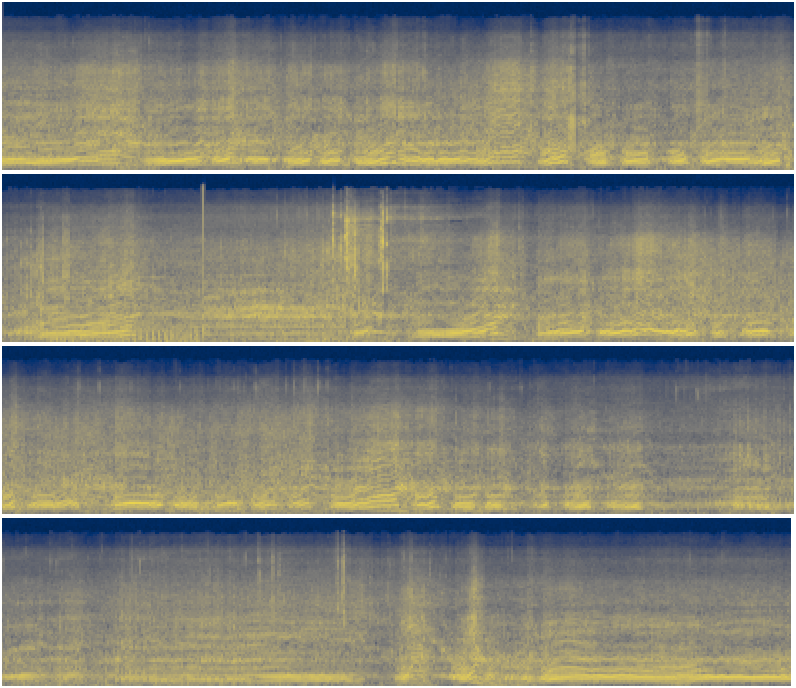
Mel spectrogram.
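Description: Dirt bike engine revving up and down continually as it climbs a snowy trail, the throttle opened and closed every second or so, so the pitch keeps rising and falling.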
